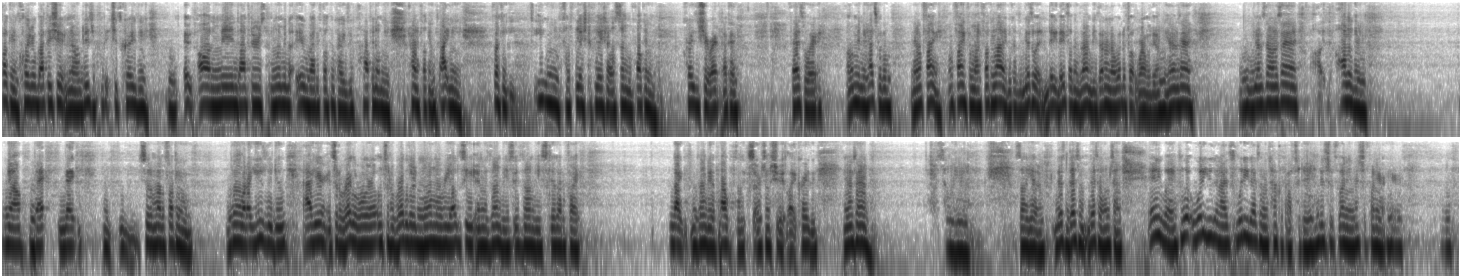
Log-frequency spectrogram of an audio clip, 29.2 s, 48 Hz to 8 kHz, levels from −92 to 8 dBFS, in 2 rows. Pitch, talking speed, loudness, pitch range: 150 Hz, 350 wpm, -9 LUFS, 140-160 Hz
